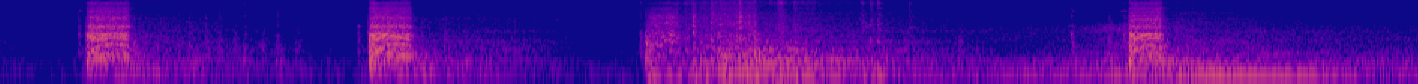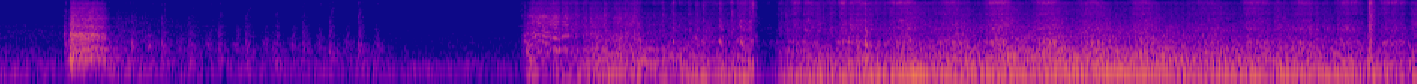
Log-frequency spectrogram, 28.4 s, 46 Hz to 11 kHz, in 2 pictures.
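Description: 1953 GMC truck's inline-six engine being started after sitting for decades: several short, loud bursts and brief runs that fade out, then about two-thirds of the way through it catches and keeps running, dipping once before it steadies.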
